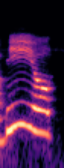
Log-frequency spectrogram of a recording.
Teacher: O que é o mais forte? É a antepenúltima, tá? Também é proparoxítona.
